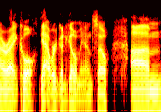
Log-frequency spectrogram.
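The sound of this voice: Lively intonation at a fairly slow pace. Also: man, fairly low pitch for a man.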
